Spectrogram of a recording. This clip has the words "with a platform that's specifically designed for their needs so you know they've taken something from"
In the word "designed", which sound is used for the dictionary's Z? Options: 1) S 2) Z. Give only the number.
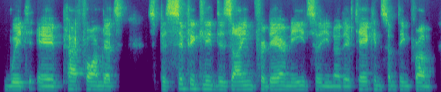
2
